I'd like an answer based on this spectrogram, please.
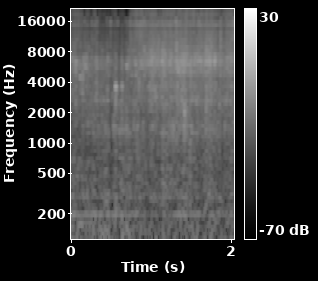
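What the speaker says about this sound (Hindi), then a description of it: "हमने एक फ्री पैन में अपना घी गर्म कर लिया है। अब हम इसमें प्याज डालेंगे।" Onions fry in hot ghee in a pan, giving a continuous, fairly soft sizzle with no talking over it.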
